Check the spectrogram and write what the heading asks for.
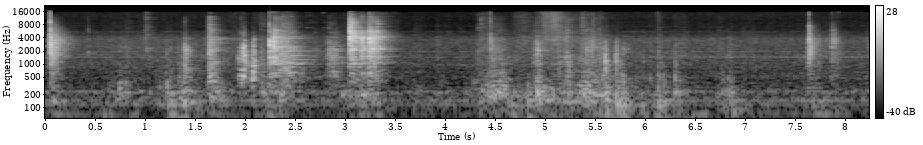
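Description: Steel bolts, washers and nuts clinking and knocking against a powder-coated steel MOLLE panel as they are handled and set into its holes, a run of irregular clicks and knocks.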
